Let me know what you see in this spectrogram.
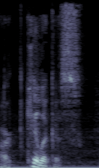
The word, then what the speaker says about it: Archilochus: Yes, Archilochus is, I believe, how, because Ryan had helped me pronounce him. – Good. – Archilochus.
